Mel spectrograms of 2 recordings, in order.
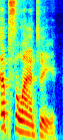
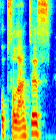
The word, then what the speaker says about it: Ypsilanti: It's like locally, it's like an I, Ypsilanti. Technically, the town's namesake is Greek, Demetrius Ypsilantis.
